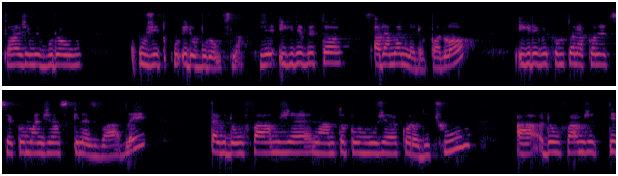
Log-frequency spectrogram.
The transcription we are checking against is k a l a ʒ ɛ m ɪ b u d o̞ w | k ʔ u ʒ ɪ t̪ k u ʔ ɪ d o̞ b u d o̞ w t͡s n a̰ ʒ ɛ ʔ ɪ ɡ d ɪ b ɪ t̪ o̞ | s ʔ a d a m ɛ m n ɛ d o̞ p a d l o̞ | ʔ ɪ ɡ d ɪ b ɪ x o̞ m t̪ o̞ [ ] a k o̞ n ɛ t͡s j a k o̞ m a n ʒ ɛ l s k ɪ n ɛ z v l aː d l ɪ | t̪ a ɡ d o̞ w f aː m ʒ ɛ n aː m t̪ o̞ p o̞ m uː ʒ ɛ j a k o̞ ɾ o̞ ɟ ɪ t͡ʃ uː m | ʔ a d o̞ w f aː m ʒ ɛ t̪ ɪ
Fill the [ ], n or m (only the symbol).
n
